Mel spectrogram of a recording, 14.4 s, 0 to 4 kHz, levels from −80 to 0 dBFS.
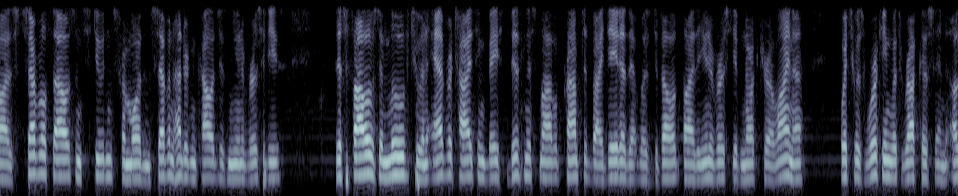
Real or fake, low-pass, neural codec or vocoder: real; 3.6 kHz; none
